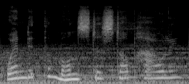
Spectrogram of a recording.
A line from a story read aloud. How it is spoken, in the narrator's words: she said softly, as if scared she would be heard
